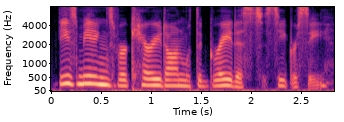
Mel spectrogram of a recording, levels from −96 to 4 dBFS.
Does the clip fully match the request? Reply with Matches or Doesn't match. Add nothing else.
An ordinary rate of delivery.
Matches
